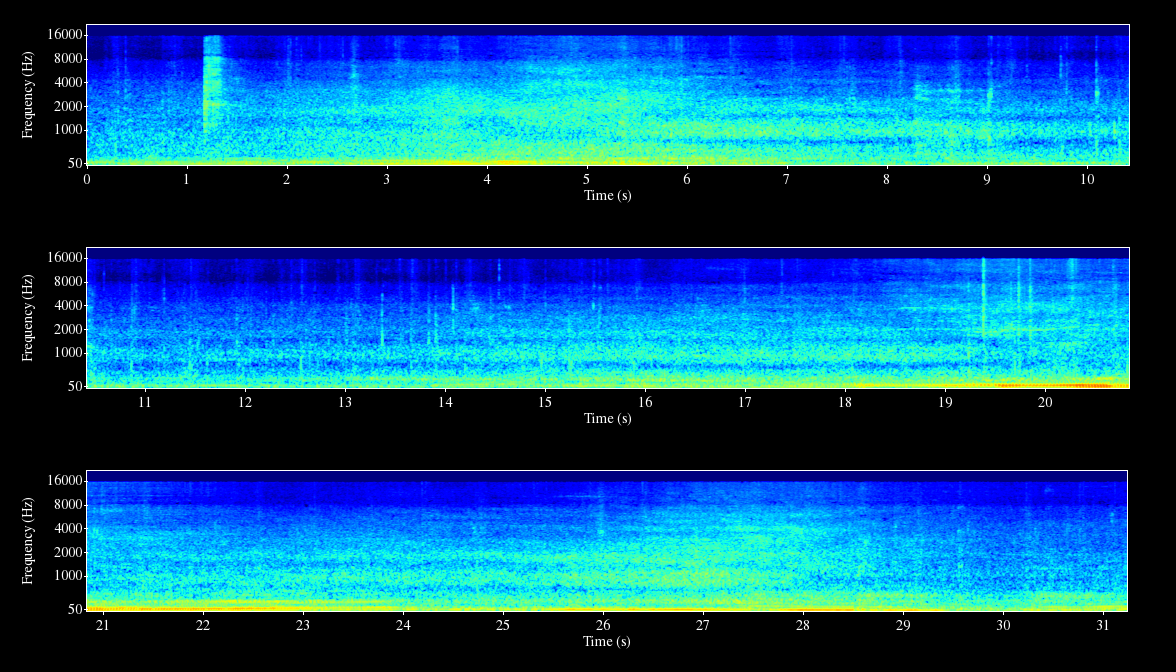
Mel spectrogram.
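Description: Road traffic: motor vehicles passing one after another, their engine and tyre noise swelling and fading about three times, loudest about two-thirds of the way through.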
